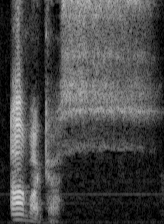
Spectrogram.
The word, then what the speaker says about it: Amicus: Amicus.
